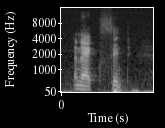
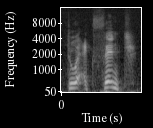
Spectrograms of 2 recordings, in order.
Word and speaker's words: accent: to be a noun when it comes as a noun the first syllable should be stressed see here an accent and accent you have to stress on ack accent suppose if it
